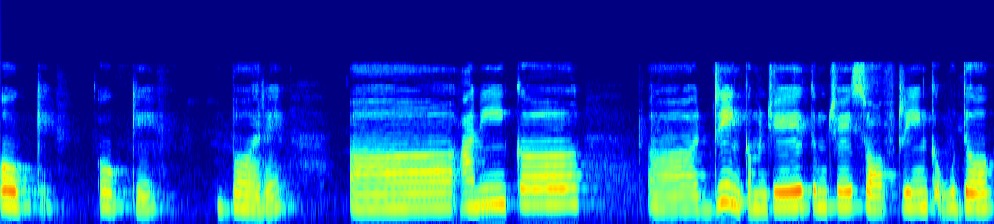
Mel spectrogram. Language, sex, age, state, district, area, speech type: Goan Konkani, female, 30-45, Goa, Canacona, rural, spontaneous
